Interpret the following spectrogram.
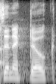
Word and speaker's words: Synecdoche: How do you pronounce that? Synecdoche, New York.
